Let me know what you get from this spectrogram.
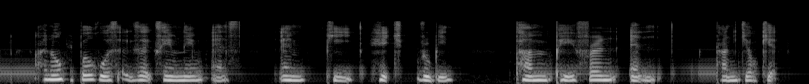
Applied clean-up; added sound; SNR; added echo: neural mask model RNNoise.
